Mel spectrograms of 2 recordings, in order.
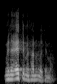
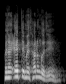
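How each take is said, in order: First: Said in the usual way. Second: Louder, punching 애 in "그냥 애 때문에 사는 거지"; emphatic declaration. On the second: Acted. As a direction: land hard on 애 as if fed up. Preacher sighs over a marriage.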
